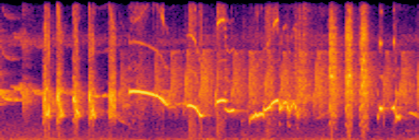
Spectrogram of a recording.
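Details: Oriental magpie-robin singing energetically while provoked to fight and displaying: quick bursts of sharp chirps, then clear whistled notes that slide down and rise, mixed with harsh buzzy fragments, all high-pitched and fast.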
